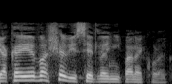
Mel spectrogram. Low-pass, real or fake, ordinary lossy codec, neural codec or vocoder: 7.2 kHz; real; none; none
